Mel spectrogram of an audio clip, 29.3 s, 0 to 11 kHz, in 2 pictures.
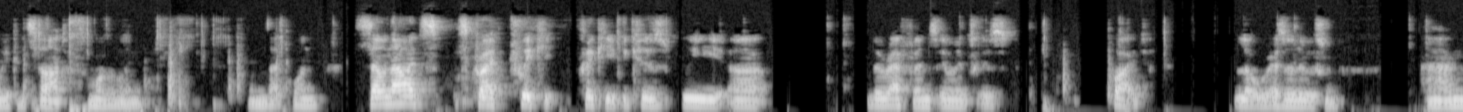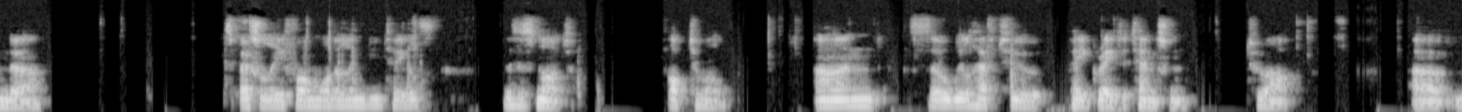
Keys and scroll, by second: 0.6 shift+3, 25.3 e.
